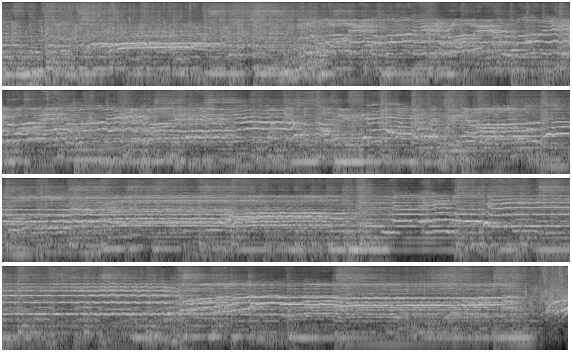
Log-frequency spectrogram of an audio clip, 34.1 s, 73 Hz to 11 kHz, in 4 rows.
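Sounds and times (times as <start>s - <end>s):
backing music: 0.0s - 34.0s
cast singing together: 3.6s - 33.6s.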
